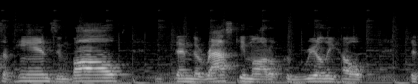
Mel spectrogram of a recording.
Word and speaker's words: RASCI: hands involved then the rasy model could really help the team succeed so let's get into a how-to guide again it's pronounced rasy for the r a c I letters you should also know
